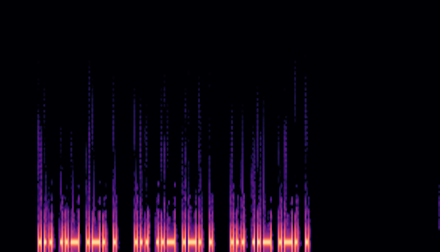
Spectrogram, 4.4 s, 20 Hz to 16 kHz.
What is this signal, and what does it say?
Morse code, heard as a keyed tone, about 44 wpm, 700 Hz. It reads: SURE SURE SURE
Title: Top 500 Words Repeated 45wpm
